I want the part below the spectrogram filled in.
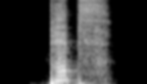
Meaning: genitive singular of Pep
- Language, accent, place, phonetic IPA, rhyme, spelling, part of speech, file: German, Germany, Berlin, [pɛps], -ɛps, Peps, noun, De-Peps.ogg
